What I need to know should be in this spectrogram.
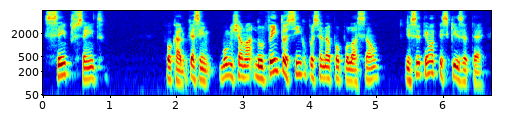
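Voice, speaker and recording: A man's voice: medium pitch, expressive, fast talker, darkish tone. A man hosting an interview podcast, agreeing often and asking questions in a casual chat. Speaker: podcast host.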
